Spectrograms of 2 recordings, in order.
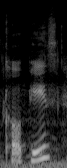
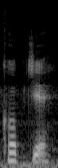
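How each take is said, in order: First: It sounds like the word 'copies'. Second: It does not sound like 'copies'. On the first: The speaker calls it right. "It's copies" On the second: The speaker calls it wrong. "I've been saying kopje"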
